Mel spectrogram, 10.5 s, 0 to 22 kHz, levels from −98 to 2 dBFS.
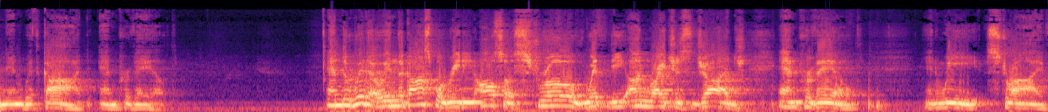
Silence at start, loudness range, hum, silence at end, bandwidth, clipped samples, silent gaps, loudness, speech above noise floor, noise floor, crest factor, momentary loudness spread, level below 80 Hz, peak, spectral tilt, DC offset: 0 s; 5 LU; none; 0 s; 16.5 kHz; under 0.1%; none; -8 LUFS; 32 dB; -39 dBFS; 8 dB; 10 LU; -34 dBFS; 0 dBFS; -5.5 dB/octave; under 0.1%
